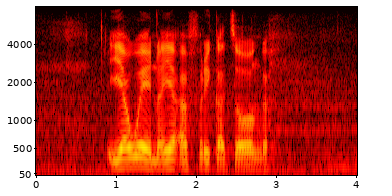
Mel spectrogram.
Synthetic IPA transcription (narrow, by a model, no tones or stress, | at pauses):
jawɛnajaʔafrikʼad͡zɔːŋɡa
